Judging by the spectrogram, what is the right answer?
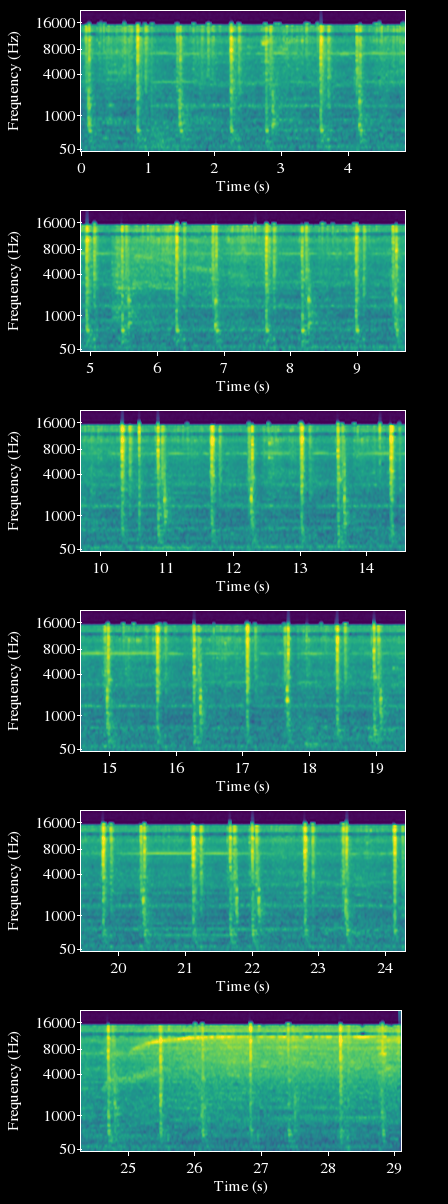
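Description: Pen-refill silicone oil filling machine running: its chain conveyor and pneumatic filling heads clack at a steady pace, roughly one to two clacks a second, over a steady machine hum. A hiss comes in near the end.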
